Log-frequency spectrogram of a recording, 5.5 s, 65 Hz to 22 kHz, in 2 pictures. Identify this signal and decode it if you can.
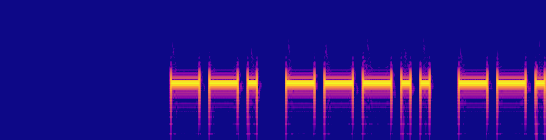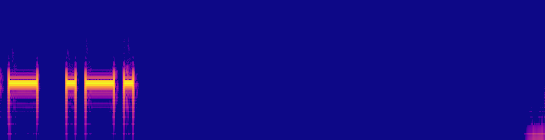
Morse code, heard as a keyed tone, about 25 wpm, 700 Hz. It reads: G8QR
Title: DXCC-100 Call Signs - 4 Characters - 25wpm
